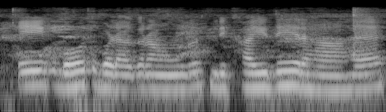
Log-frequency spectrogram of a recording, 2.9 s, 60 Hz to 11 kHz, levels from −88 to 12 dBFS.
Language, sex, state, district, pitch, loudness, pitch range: Hindi, female, Haryana, Charkhi Dadri, 185 Hz, -17 LUFS, 175-195 Hz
